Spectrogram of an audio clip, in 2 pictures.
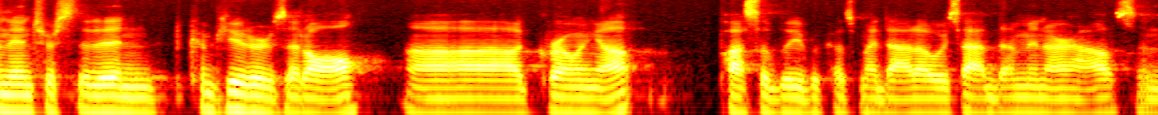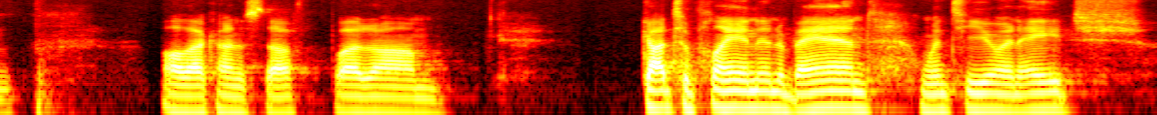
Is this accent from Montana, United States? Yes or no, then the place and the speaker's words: no; Merrimack, New Hampshire, United States; also born or lived in Massachusetts; I grew up in New Hampshire, born in Massachusetts, grew up in New Hampshire, South Central New Hampshire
